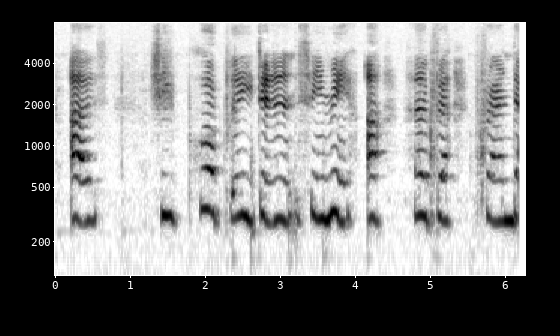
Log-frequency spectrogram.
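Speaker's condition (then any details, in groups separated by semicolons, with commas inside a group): Cerebral palsy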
